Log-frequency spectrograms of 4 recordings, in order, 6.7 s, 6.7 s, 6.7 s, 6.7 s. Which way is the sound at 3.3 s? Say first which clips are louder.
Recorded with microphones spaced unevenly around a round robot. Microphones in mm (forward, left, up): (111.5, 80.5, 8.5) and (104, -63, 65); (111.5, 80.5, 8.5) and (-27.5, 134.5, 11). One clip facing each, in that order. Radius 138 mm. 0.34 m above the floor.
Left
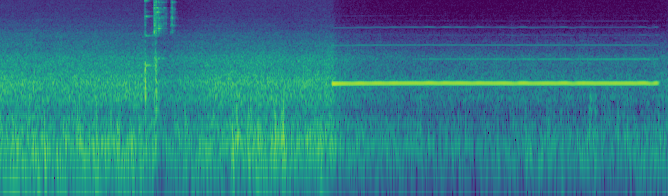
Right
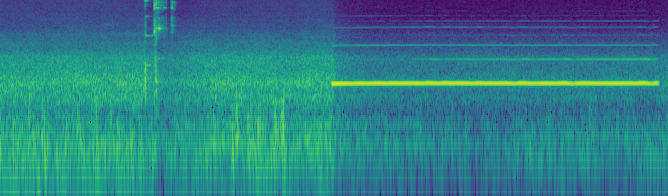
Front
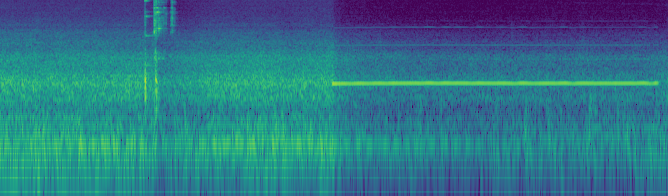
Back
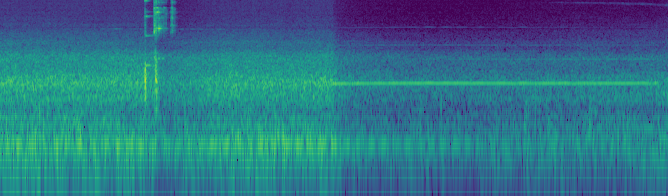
Right 5 dB, front 8 dB; 55° right.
